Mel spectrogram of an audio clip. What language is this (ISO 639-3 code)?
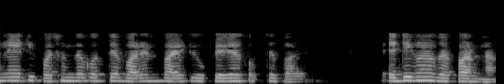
ben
